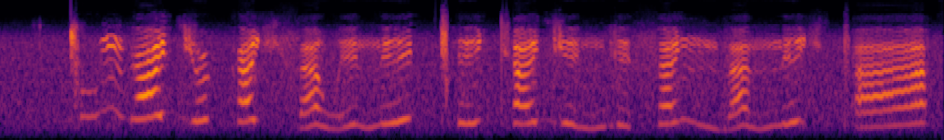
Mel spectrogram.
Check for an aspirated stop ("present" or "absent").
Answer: present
